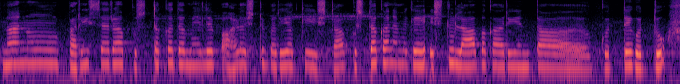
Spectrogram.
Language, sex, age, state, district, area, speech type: Kannada, female, 18-30, Karnataka, Davanagere, urban, spontaneous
